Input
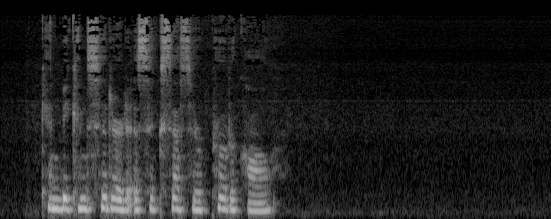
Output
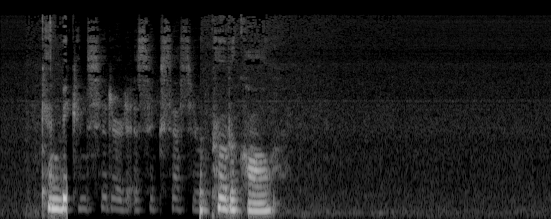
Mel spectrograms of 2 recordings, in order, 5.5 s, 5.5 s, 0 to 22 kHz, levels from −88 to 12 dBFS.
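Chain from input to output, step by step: 0.66–2 band-pass 3300 Hz, Q 3.7; gain +3.5 dB

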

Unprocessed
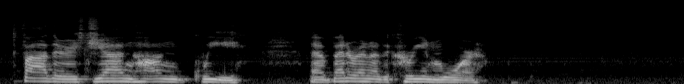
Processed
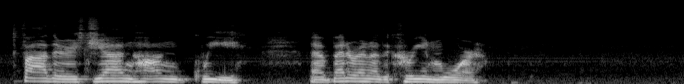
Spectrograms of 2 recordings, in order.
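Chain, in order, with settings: high shelf 5000 Hz -7.5 dB; gain +6.5 dB

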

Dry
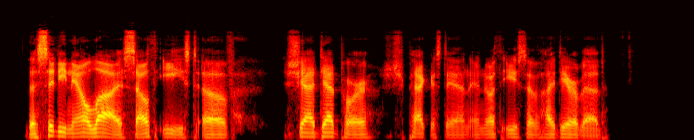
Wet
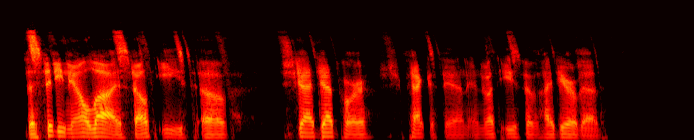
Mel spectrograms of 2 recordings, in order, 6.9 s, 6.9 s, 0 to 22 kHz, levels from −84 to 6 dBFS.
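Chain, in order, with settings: spectral delay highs early, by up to 0.121 s; upward expander 1.5:1, over -41 dBFS; gain -3.5 dB

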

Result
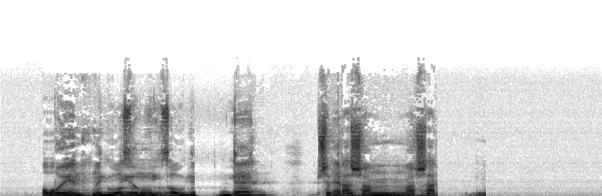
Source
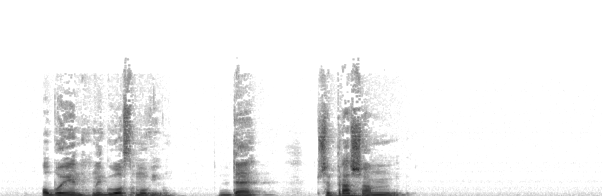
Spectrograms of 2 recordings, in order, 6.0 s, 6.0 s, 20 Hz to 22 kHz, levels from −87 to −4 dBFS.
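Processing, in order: reverse delay 0.485 s, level -7 dB; 0.99–2.51 ripple EQ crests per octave 0.93, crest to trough 14 dB; maximiser +15 dB; gain -1 dB

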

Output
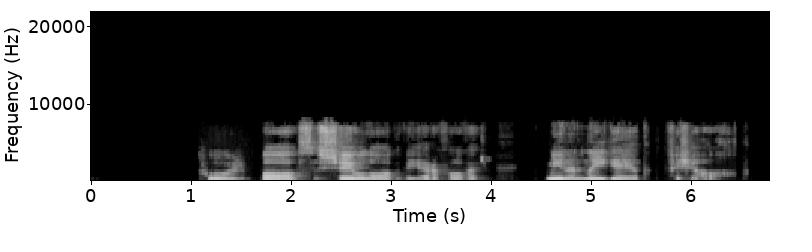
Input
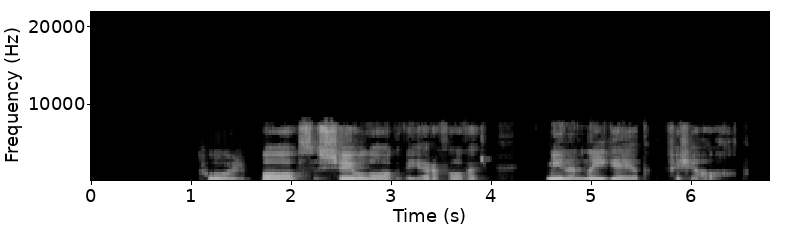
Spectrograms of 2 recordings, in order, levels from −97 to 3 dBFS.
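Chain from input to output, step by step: 2.8–4.67 high shelf 3400 Hz -9 dB; gain +7.5 dB

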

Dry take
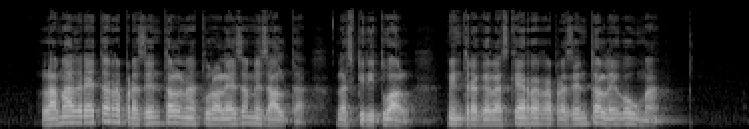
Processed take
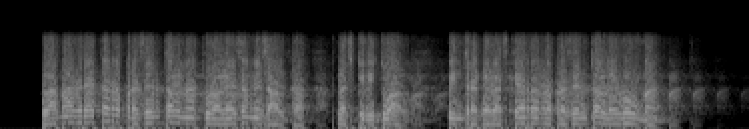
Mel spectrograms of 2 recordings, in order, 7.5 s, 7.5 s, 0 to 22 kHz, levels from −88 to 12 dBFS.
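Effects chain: HPF 170 Hz 24 dB/oct; gate with hold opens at -49 dBFS; tilt +1.5 dB/oct; compressor 6:1, threshold -29 dBFS, peak gain reduction 12.5 dB; modulation noise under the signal 10 dB; on a send: band-limited delay 0.24 s, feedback 38%, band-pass 1500 Hz, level -10 dB; on the sum: added harmonics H 8 -15 dB, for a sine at -17.5 dBFS; G.722 64 kbps 16000 Hz

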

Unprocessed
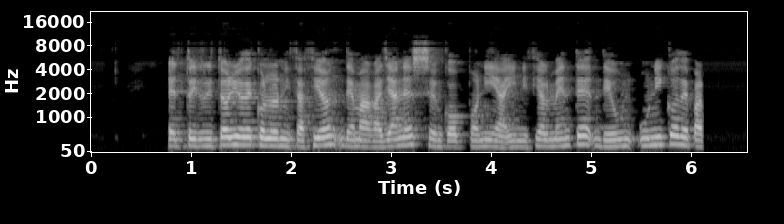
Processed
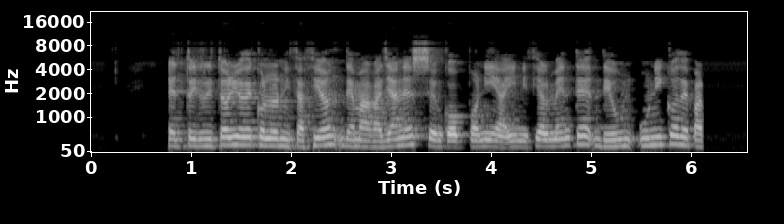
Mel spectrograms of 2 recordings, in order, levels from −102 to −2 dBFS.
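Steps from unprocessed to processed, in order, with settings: in parallel at 0 dB: limiter -25.5 dBFS, peak gain reduction 8 dB; 3.25–4.83 on the sum: graphic EQ 125/250/500/2000 Hz -10/-7/+9/-5 dB; gain -7.5 dB

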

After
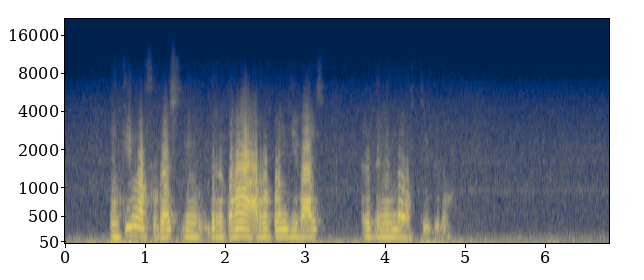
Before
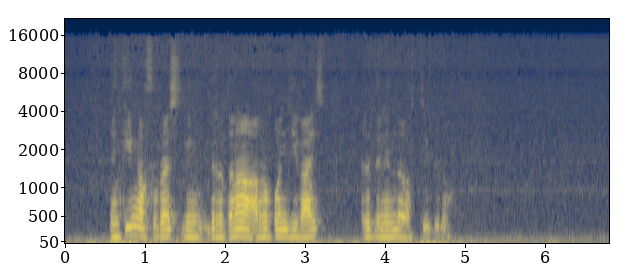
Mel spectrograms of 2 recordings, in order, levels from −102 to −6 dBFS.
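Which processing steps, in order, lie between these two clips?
self-modulated delay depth 0.31 ms; LPF 2700 Hz 12 dB/oct

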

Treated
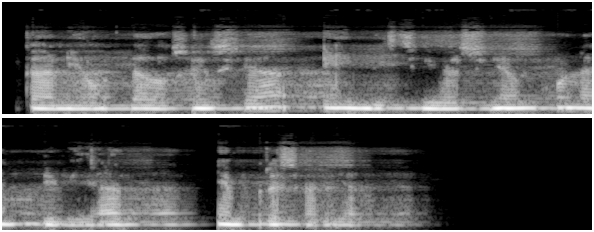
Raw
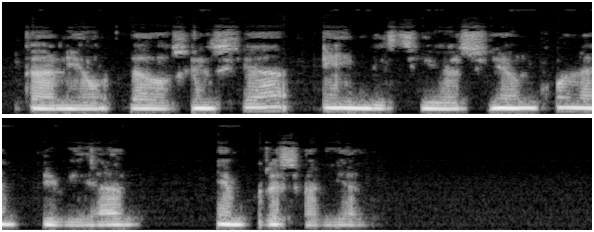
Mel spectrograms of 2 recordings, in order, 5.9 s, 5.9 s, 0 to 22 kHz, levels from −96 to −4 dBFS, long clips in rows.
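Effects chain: expander -42 dBFS; low shelf 340 Hz +4.5 dB; on a send: echo 87 ms -19 dB; on the sum: non-linear reverb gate 0.31 s rising, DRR 10 dB; gain +1 dB

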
